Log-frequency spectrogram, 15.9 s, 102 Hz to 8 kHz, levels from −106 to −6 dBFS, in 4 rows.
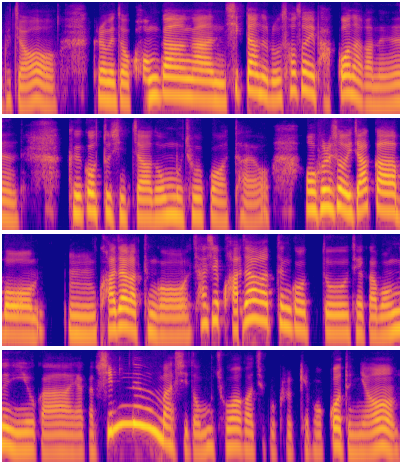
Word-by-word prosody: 그죠? 160 -2 -5 0.4
그러면서 175 -3 0
건강한 200 -3 +2
식단으로 215 -2 +1
서서히 255 0 0
바꿔나가는 160 -9 -3 0.5
그것도 200 0 0
진짜 170 -1 -3
너무 175 +2 -2
좋을 175 +1 -5
것 165 -1 -6
같아요. 150 +2 -10 0.4
어 230 0 +5
그래서 245 0 +6
이제 200 - +1
아까 225 -3 +5
뭐 160 -3 0 0.3
음 165 0 -4
과자 215 +2 +4
같은 185 -2 -1
거, 155 0 -3
사실 250 +6 -3
과자 275 +10 +3
같은 265 -5 +1
것도 175 -3 -3
제가 165 -2 -5
먹는 180 +4 0
이유가 155 -2 -5
약간 150 +1 -12
씹는 420 -1 +5
맛이 200 -8 -3
너무 155 +4 -8
좋아 185 -1 -4
가지고 155 -2 -11
그렇게 150 +1 -17
먹거든요. 155 +1 -3
180 Hz, 315 characters per minute, -24 LUFS, 160-215 Hz, 0.5 s, 그래서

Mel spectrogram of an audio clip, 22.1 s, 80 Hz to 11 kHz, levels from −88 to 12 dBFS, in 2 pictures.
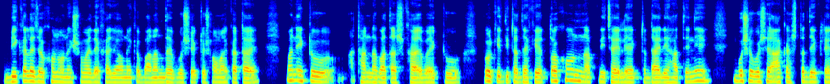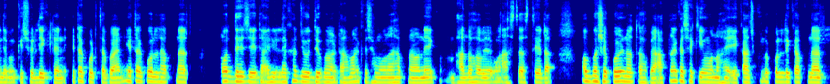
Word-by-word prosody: বিকালে 160 +2 +5
যখন 150 +1 -1
অনেক 140 0 -2
সময় 145 -1 -1
দেখা 135 - -1
যায় 135 - +2
অনেকে 135 0 -2
বারান্দায় 135 0 +1
বসে 135 -1 -3
একটু - - -5
সময় 70 0 0
কাটায়। 125 0 +3 0.4
মানে 180 0 +1
একটু 170 -2 +1 0.6
ঠান্ডা 140 -1 0
বাতাস 130 -1 +2
খায় - - +4
বা 70 - +2
একটু 135 - -5 0.5
প্রকৃতিটা 155 -3 +2
দেখে 140 +1 +2 0.2
তখন 185 +3 +2 0.2
আপনি 150 - -5
চাইলে 140 - +3
একটা 135 0 -10
ডায়েরি 135 0 +3
হাতে 130 +3 -2
নিয়ে 170 +1 +2 0.5
বসে, 170 0 +3
বসে 155 +1 +2
আকাশটা 155 +1 -2
দেখলেন 140 - -1
এবং 70 0 -2
কিছু 135 +1 -7
লিখলেন। 135 -2 0 0.2
এটা 160 - +1
করতে 140 -1 -1
পারেন। 130 0 +2
এটা 165 +1 +1
করলে 145 -2 +2
আপনার 140 0 -2 0.5
মধ্যে 160 -1 +4
যে 145 - +4
ডায়েরি 140 +2 +1
লেখার 145 +4 -2
যে - - +3
উদ্দীপনাটা 140 -1 0
আমার 145 +1 -2
কাছে 140 -1 -7
মনে 135 0 +1
হয় 135 - 0
আপনার 135 -1 -3
অনেক 135 +1 +1 0.3
ভালো 135 +1 +1
হবে 135 -1 +2
এবং - - -4
আস্তে, 120 -1 -11
আস্তে 130 - -13
এটা 130 -1 +1 0.5
অভ্যাসে 160 -1 +4
পরিণত 155 -2 +5
হবে। 130 -1 -1
আপনার 165 +6 -1
কাছে 160 0 +1
কি 145 - 0
মনে 135 -1 +1
হয় 125 0 0
এই - - -4
কাজগুলো 135 +2 -2
করলে 145 -1 0
কি 140 - -1
আপনার 135 0 +2
140 Hz, 195 wpm, -22 LUFS, 135-150 Hz, 0.6 s, বিকালে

